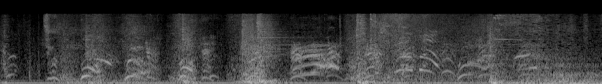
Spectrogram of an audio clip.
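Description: Fire roars in a burst of flame.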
